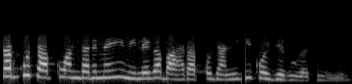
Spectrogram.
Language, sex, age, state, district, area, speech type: Hindi, female, 18-30, Bihar, Muzaffarpur, urban, conversation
